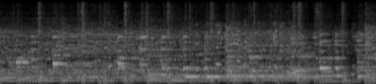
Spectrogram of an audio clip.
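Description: Live swing jazz band playing a dance number with a steady beat.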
